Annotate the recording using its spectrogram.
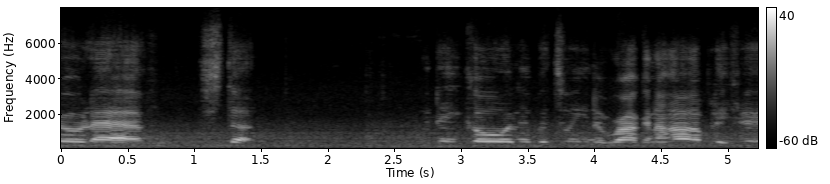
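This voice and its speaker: A man with an American accent speaks at medium pitch and a moderate pace, in a monotone, flat way with long, frequent pauses. His loudness swings widely amid noticeable background noise. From Washington DC. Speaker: vlogger. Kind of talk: casual vlog monologue. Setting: in a car. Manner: casual, halting with restarts.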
